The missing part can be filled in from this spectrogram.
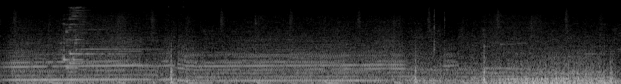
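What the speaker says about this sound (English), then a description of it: "I think that the rumble sounds, the curb sounds are very loud." A Caterham racing car in the AC Evo game at the Red Bull Ring in Spielberg, a steady engine drone with shifting pitch and occasional sharp thumps and rumbles as the tyres ride over curbs.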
